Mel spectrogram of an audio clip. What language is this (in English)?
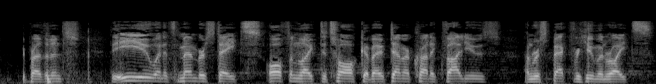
English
